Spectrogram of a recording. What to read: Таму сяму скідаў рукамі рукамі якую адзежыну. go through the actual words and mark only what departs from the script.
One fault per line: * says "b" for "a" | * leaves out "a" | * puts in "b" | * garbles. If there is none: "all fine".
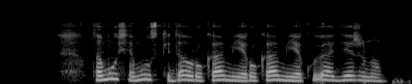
all fine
